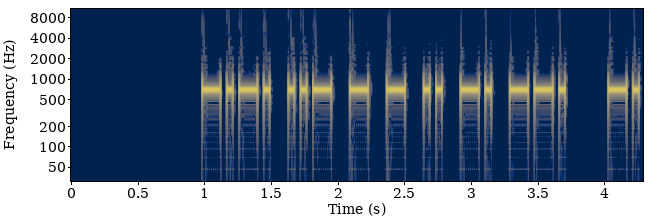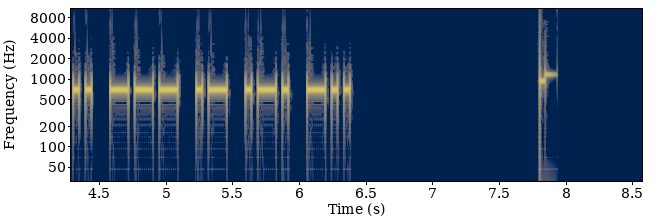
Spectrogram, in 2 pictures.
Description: Morse code, heard as a keyed tone, about 26 wpm, 700 Hz. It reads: CUTTING BOARD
